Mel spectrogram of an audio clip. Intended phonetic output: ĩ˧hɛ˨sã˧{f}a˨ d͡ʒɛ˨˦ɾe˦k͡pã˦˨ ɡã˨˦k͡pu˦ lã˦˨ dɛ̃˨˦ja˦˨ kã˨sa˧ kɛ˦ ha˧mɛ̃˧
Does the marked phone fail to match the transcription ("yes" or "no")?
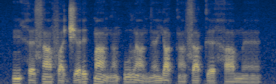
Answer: no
